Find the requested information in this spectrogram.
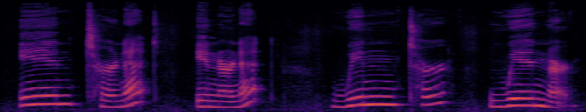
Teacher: we're cutting out that T, especially when there's an NT in the middle of a word.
